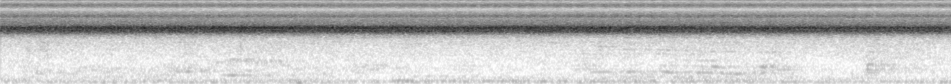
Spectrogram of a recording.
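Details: Cicadas in a forest produce a loud, sustained high drone with steady intensity and faint overtone layers, uninterrupted across the few seconds heard.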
